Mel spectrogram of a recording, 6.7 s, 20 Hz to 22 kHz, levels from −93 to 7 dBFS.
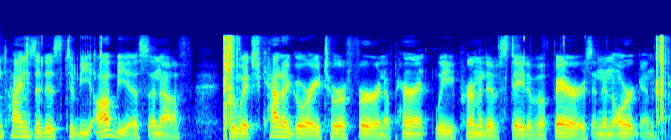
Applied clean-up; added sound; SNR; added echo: neural mask model Resemble Enhance denoiser.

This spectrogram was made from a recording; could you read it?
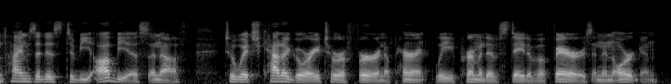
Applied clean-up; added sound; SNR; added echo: none; none; none; none.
